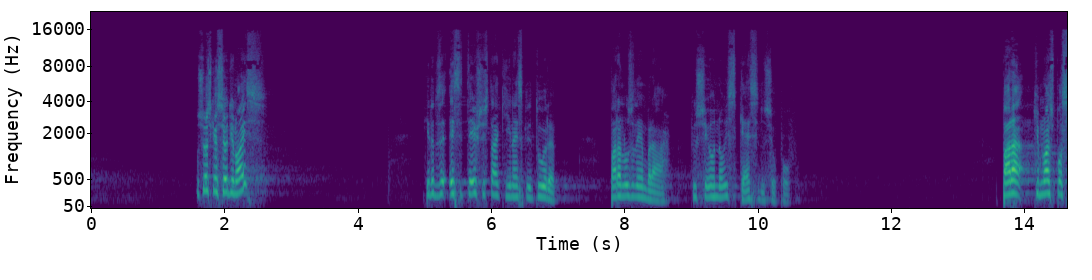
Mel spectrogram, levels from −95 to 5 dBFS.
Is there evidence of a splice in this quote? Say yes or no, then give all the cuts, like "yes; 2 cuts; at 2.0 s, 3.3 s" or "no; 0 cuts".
no; 0 cuts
